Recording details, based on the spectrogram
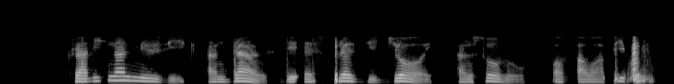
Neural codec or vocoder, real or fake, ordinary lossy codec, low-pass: none; real; none; 3.6 kHz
